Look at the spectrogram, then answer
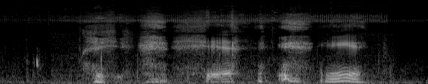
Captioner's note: chuckles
